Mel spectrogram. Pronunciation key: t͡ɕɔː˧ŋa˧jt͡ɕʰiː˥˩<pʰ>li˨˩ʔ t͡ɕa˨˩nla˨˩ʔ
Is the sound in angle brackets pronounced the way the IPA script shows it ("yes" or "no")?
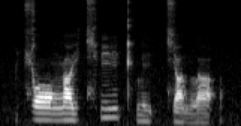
no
